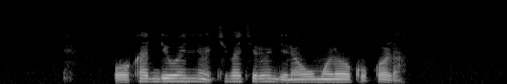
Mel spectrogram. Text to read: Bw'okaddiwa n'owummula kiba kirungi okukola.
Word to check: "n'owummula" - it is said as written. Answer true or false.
false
